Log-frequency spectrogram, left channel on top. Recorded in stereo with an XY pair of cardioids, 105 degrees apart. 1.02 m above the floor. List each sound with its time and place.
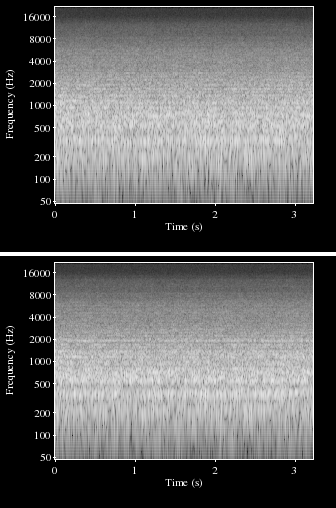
0.0 s running water: 10° left, 1.3 m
